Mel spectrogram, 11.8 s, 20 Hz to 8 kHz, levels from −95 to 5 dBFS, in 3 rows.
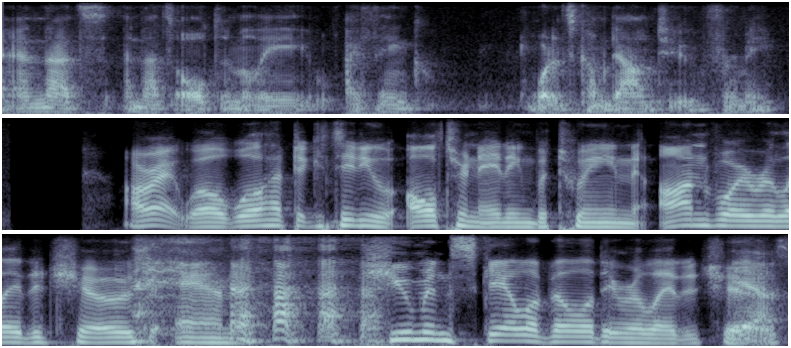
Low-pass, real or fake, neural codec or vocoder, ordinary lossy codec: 7.2 kHz; real; none; Opus, 32 kbps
